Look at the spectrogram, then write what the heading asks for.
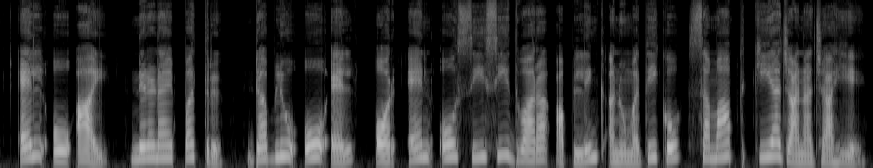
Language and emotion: Hindi, neutral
